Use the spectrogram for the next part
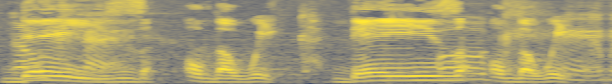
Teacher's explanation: it's different from the plural of day the plural of day that plural s takes what we call the voice sound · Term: voiced sound Z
